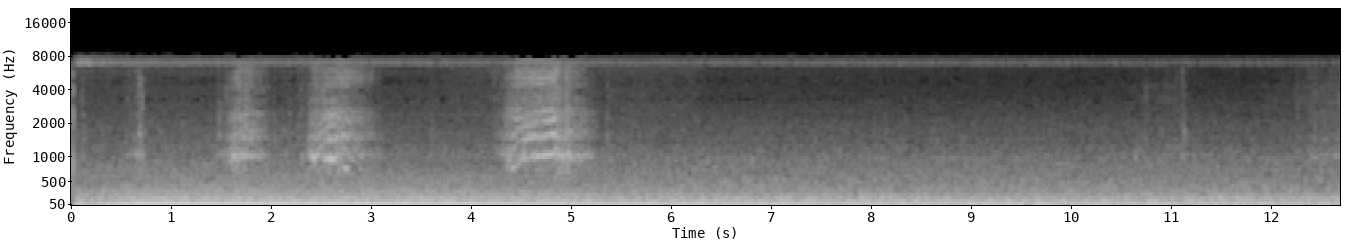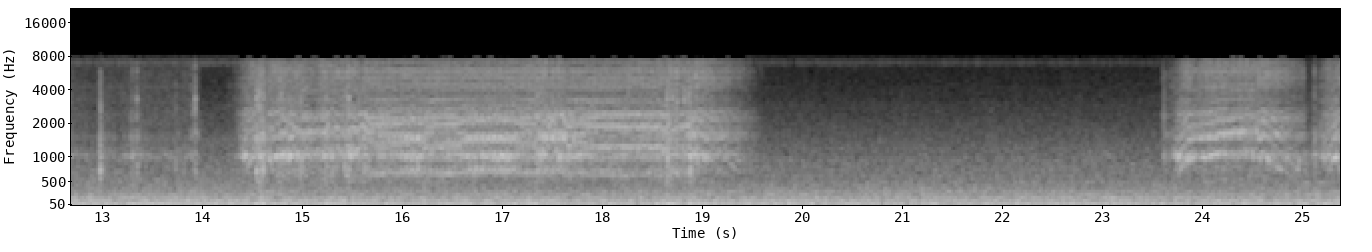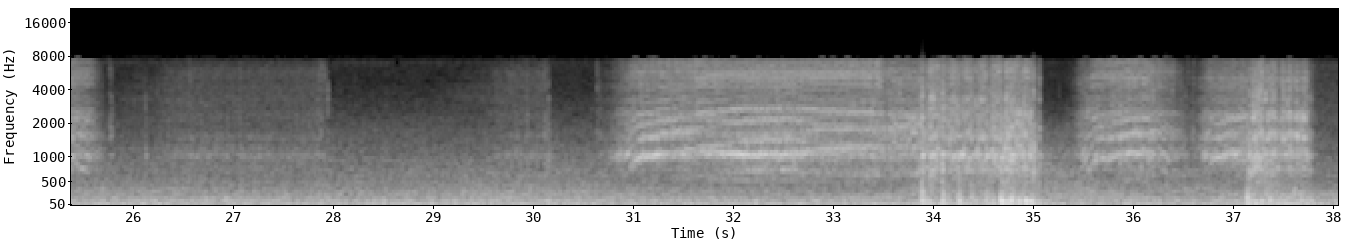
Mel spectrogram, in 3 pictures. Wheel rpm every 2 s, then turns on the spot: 10, 20, 40, 0, 0, 0, 10, 120, 160, 80, 0, 20, 50, 10, 0, 80, 160, 90, 80.
26-28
